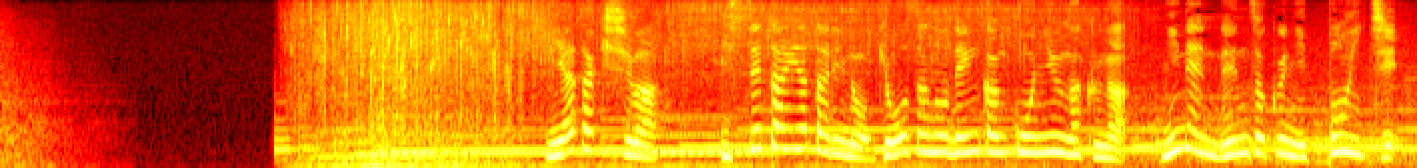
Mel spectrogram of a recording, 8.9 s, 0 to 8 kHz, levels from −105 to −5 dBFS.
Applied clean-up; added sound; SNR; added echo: none; none; none; none.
